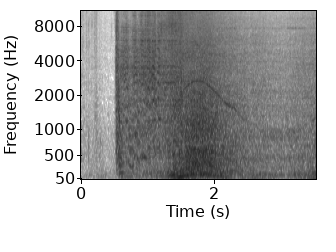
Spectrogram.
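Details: 1990 Ford Mustang with a crank-no-start, right after base timing is set and the spout connector is refitted: the engine catches at once, revs smoothly and settles to a steady even idle with no misses.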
